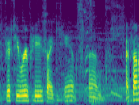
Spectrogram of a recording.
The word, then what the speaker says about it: rupee: I found out that Ego Raptor says rubies. Because it rolls off the tongue easier. Let's be real here, guys. Rupees sounds weird. That's how it's said.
